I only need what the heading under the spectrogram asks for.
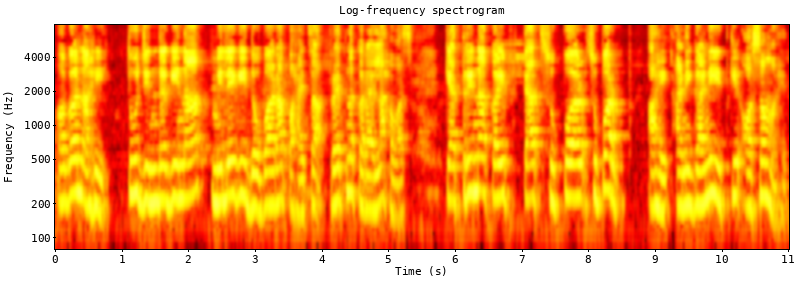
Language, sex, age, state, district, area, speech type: Marathi, female, 60+, Maharashtra, Wardha, urban, read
